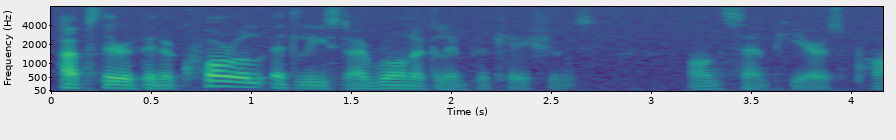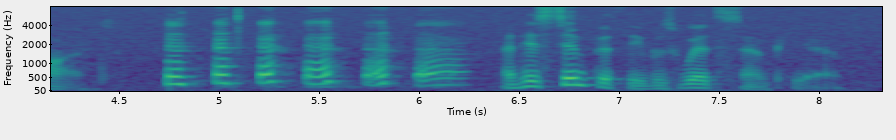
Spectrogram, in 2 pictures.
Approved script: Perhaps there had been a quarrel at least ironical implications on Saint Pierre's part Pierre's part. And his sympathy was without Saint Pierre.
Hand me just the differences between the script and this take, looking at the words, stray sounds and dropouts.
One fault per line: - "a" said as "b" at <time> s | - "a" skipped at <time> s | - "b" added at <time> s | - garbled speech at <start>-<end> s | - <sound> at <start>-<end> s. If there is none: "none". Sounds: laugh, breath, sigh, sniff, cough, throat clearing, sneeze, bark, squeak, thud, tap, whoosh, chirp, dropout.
- "Pierre's part" skipped at 4.5 s
- laugh at 4.7-6.3 s
- "without" said as "with" at 7.3 s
